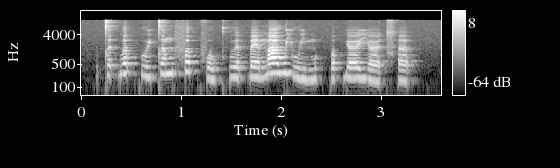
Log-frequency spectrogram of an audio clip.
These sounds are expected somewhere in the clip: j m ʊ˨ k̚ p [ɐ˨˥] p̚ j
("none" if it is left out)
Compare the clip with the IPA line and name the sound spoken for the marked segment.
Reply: ɐ˨˥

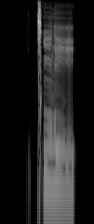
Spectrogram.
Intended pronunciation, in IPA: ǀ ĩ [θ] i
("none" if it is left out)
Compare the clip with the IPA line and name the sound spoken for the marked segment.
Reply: ɾ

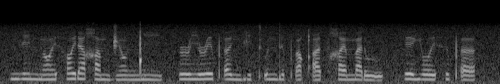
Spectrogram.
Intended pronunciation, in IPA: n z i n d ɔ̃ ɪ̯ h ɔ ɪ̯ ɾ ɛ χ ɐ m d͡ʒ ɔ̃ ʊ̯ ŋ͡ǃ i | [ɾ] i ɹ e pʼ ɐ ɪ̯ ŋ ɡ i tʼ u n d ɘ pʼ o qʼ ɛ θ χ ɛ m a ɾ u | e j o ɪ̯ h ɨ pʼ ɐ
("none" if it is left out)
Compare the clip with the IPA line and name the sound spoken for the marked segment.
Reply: ɹ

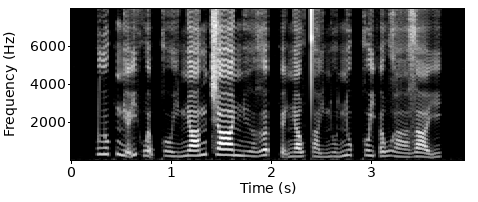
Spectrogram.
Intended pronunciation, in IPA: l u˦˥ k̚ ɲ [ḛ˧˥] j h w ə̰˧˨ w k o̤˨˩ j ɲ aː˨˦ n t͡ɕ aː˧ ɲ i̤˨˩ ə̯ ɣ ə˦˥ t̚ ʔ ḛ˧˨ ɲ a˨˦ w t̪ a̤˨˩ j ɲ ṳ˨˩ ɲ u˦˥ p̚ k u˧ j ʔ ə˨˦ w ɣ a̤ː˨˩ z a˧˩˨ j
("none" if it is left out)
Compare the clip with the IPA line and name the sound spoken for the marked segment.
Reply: ḛ˧˥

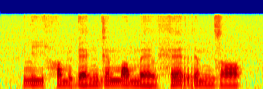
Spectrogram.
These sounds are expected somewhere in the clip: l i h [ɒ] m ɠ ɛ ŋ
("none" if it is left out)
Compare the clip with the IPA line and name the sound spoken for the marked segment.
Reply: ɒ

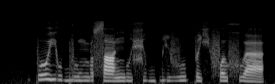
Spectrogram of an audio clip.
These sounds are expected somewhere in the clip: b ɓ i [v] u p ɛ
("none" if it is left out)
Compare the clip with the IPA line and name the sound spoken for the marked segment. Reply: v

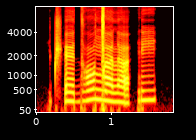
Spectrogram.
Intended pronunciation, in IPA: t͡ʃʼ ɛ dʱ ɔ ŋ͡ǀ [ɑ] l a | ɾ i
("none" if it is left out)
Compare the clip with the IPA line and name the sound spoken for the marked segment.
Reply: a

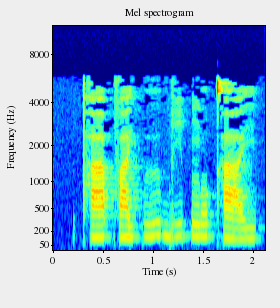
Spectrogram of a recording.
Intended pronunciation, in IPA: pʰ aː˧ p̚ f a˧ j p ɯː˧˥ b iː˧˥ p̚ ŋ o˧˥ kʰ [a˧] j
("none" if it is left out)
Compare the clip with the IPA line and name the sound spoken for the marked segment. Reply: a˧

